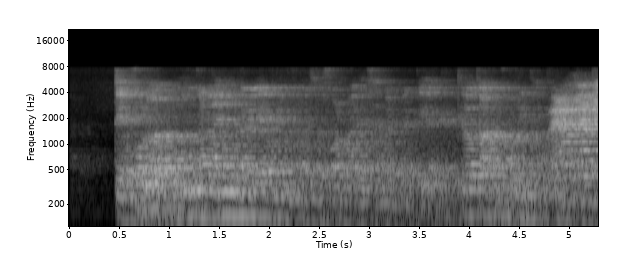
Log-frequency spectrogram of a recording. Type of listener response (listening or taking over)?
taking over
